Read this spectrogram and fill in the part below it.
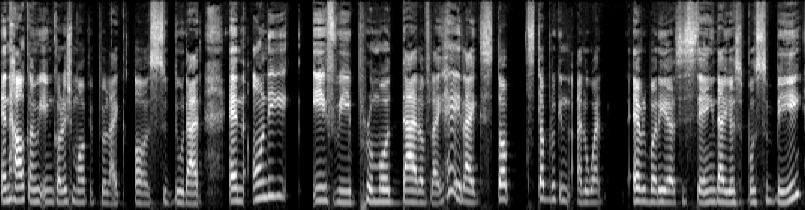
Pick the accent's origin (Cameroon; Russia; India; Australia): Cameroon; I grew up in Cameroon in Central Africa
